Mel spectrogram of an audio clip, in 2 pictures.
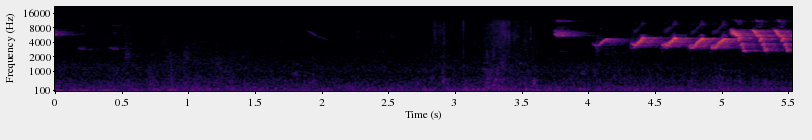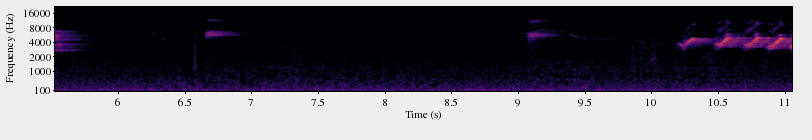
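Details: Classic-style song without the third note from a double-collared seedeater entered in a web singing tournament's second stage: a fast, high, buzzy stuttering phrase of about two seconds, a lone chirp, then the phrase starting again.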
